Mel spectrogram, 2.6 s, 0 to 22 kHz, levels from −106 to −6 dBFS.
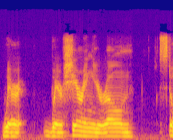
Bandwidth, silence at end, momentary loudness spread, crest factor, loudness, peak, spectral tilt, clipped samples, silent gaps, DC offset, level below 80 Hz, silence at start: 8.4 kHz; 0 s; 12 LU; 12 dB; -13 LUFS; -2 dBFS; -4.5 dB/octave; under 0.1%; none; under 0.1%; -48 dBFS; 0.05 s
